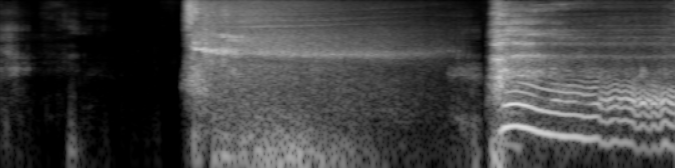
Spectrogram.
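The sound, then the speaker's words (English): A man's voice imitates loud, heavy mechanical breathing, as men do in a sauna or steam room. A long, harsh, hissing breath lasting about two seconds is followed by a louder, voiced, rasping breath with a wavering pitch. “Stop breathing so loud.”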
